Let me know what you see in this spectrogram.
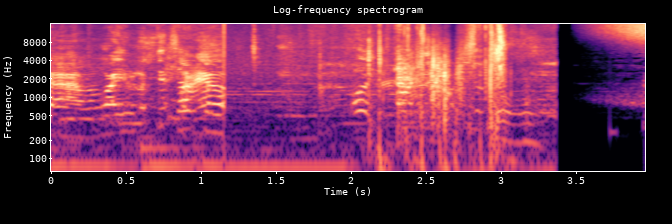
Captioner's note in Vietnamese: camera rớt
